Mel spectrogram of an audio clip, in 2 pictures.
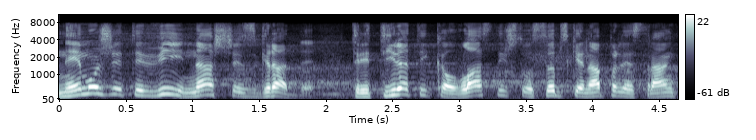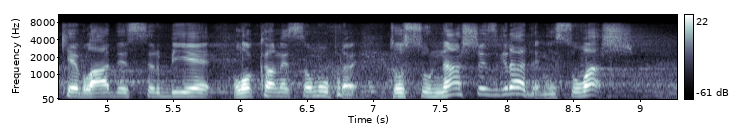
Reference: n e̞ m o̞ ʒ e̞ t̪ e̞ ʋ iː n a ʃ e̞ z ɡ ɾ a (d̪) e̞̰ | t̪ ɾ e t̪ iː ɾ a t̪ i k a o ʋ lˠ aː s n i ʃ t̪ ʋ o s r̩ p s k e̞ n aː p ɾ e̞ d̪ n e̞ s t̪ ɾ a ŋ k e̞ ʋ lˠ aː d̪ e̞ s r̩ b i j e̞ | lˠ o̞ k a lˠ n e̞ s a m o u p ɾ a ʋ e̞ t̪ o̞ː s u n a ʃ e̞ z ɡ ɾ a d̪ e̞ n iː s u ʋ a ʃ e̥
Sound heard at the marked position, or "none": d̪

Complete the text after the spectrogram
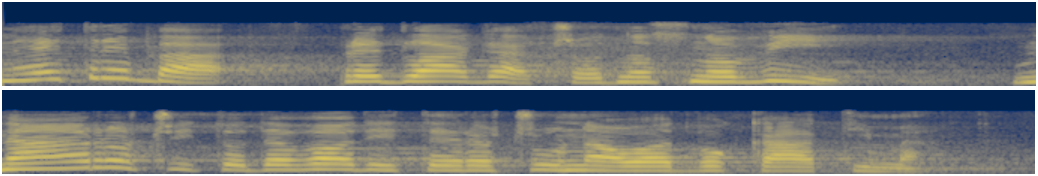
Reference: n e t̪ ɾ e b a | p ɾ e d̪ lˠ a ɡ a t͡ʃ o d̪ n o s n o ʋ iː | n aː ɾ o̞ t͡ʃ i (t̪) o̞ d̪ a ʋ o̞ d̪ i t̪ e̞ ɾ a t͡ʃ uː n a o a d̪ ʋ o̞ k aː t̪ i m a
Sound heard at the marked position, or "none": t̪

